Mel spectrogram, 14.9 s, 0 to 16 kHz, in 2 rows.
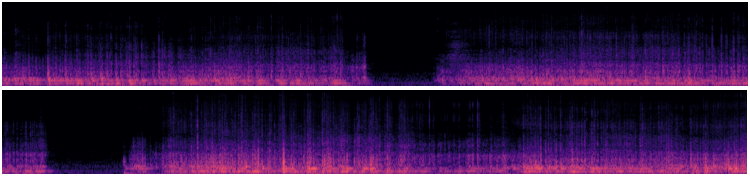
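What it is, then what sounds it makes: Foam microphone windscreen being scratched. Long painted fingernails of both hands scratch and rub a soft, porous black foam windscreen over a large microphone. The result is a dense, muffled, low crackling and rustling. It stops twice, briefly, around 4 and 8 seconds, then resumes.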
